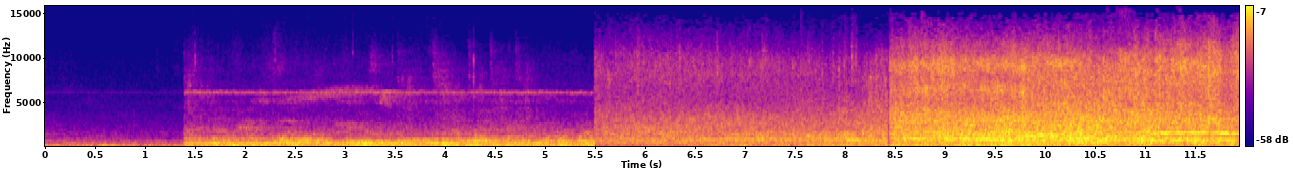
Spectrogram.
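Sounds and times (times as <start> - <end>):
car tyres on wet street: 5.5 - 11.9
rain hiss: 5.5 - 11.9.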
